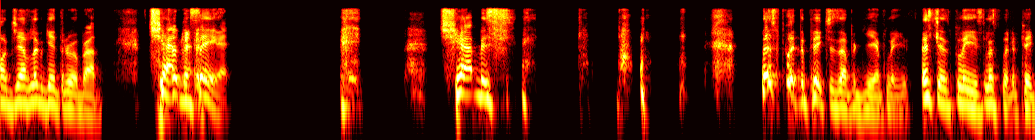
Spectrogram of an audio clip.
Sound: laugh; laugh

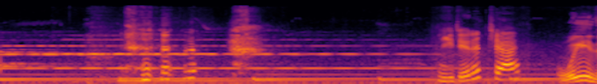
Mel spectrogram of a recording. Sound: woman laughing

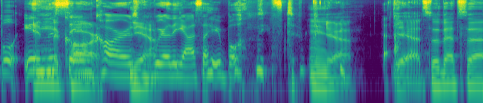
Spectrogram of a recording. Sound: laughing

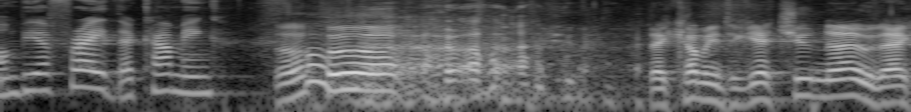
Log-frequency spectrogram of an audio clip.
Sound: panel and audience laughs

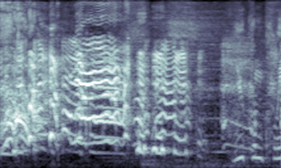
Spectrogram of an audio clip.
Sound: all laughing

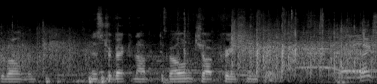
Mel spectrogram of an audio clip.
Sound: some Applause

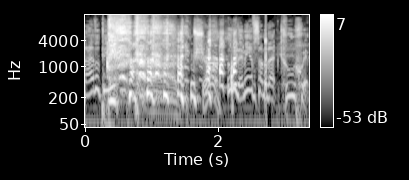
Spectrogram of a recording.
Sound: laughs

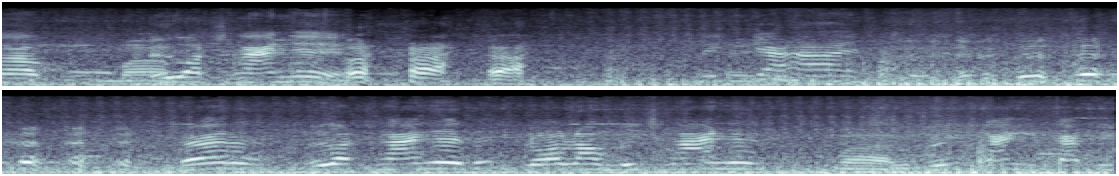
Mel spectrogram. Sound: laughing

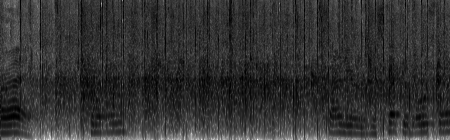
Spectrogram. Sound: audience and trustees clap

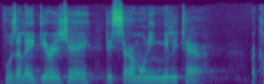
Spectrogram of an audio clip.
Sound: speaking french

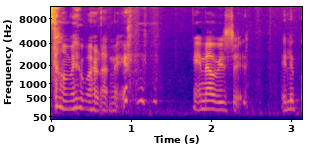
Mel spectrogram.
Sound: chuckles

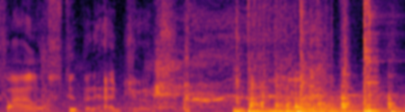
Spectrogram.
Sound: Kevin and Jeff laughing; upbeat music

